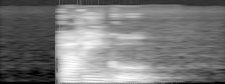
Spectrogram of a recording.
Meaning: Parisian
- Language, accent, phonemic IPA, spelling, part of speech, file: French, France, /pa.ʁi.ɡo/, parigot, adjective, LL-Q150 (fra)-parigot.wav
